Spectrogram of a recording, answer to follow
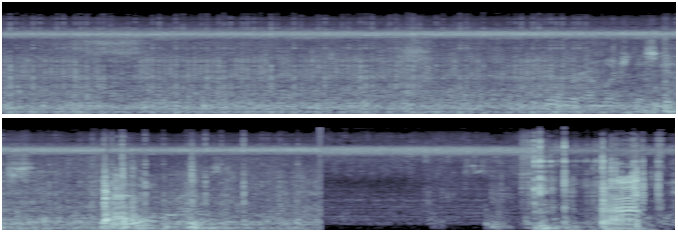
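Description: A boat's outboard motor running steadily while under way. The drone stops abruptly about three-quarters of the way through, followed by quieter outdoor sound and a few knocks and a voice near the end.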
